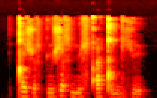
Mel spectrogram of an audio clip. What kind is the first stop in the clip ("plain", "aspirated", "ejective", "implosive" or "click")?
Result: click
